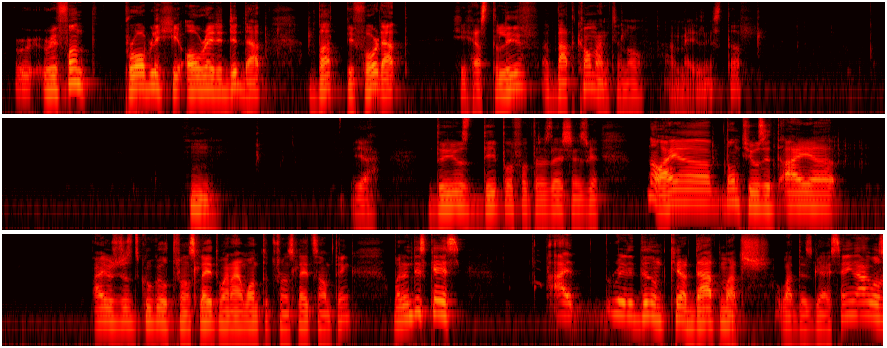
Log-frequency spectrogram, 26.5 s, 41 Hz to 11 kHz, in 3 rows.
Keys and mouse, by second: 20.9-22.5 right drag, 22.5-26.4 alt+shift+drag.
